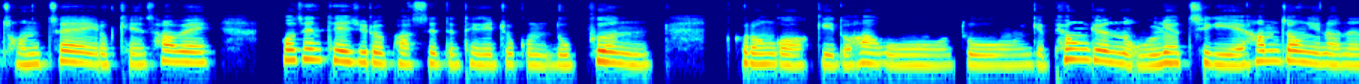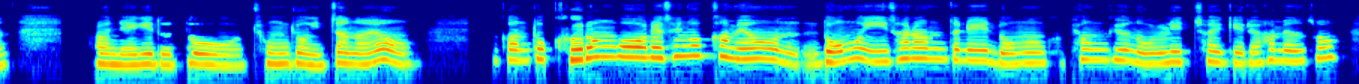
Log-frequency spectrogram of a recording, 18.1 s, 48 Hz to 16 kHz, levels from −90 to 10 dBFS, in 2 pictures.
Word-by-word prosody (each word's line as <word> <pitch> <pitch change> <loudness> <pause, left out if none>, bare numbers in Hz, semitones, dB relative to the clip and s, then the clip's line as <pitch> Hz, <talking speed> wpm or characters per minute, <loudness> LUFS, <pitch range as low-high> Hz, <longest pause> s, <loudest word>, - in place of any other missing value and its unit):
전체 200 +3 0
이렇게 190 0 -6
사회 225 0 +1 0.5
퍼센테이지로 255 -5 +1
봤을 195 0 -5
때 190 -1 -8
되게 190 -2 -5
쪼금 185 -2 -8
높은 190 +1 +1 0.6
그런 200 -2 0
것 185 -2 0
같기도 180 0 -6
하고 180 -3 -4
또 180 -1 -5
이게 185 -1 -8
평균 260 -6 +2
올려치기의 190 0 -1
함정이라는 210 -5 0 0.6
그런 200 -2 0
얘기도 190 0 0
또 185 -4 0
종종 200 -1 -1
있잖아요. 200 +3 +1 0.5
그러니깐 250 0 -1
또 275 - +2
그런 300 +5 +5
거를 310 -1 +7
생각하면 285 - +1
너무 235 +6 +4
이 235 -1 0
사람들이 275 -2 +1
너무 210 0 -2 0.2
평균 265 -2 -2
올려치기를 215 0 -2
하면서 250 +5 -2
210 Hz, 295 characters per minute, -22 LUFS, 190-255 Hz, 0.6 s, 거를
